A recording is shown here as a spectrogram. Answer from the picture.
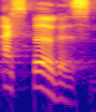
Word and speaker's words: Asperger's: action for Aspergers now Asperger's has got a hard G although you will hear me say Asperger's as well as Asperger's I've been saying the word so long now the wrong way that is quite hard for me to say it the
